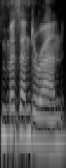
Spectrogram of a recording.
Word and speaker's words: Mazandaran: one place to another um yes it is pronounced mazanderan but anything goes don't worry too much about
